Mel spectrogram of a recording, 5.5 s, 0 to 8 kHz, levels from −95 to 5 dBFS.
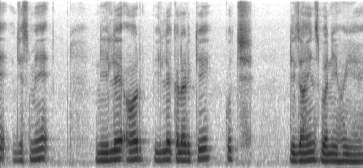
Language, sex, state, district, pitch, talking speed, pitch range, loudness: Hindi, male, Uttar Pradesh, Lucknow, 145 Hz, 120 wpm, 135-160 Hz, -16 LUFS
